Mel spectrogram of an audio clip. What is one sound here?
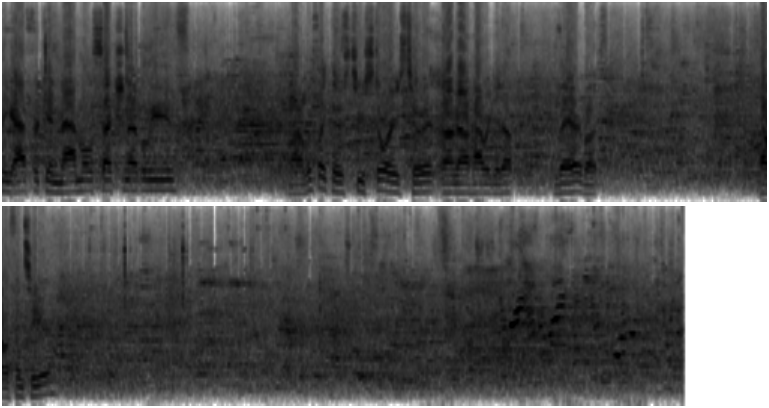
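A crowd of visitors chatters in a large echoing hall.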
